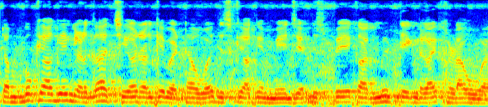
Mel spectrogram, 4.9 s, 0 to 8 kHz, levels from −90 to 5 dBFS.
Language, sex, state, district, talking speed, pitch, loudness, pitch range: Hindi, male, Jharkhand, Sahebganj, 295 wpm, 140 Hz, -12 LUFS, 135-150 Hz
